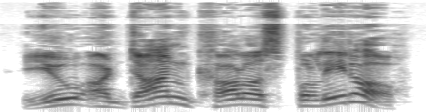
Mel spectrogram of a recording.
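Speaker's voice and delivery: a loud, official demand. A narrator's reading. Sergeant confronting Don Carlos, loud official challenge. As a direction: call it out so the whole veranda hears. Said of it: "he asked in a loud voice".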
